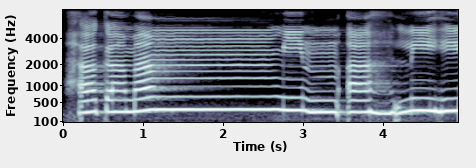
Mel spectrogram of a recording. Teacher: Maka nun sukun kita bunyikan dengan jelas. Jadi bunyinya n dan tidak perlu ditahan. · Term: izhar halqi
